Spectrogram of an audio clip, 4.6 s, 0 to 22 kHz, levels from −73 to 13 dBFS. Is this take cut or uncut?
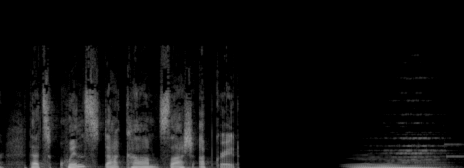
cut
